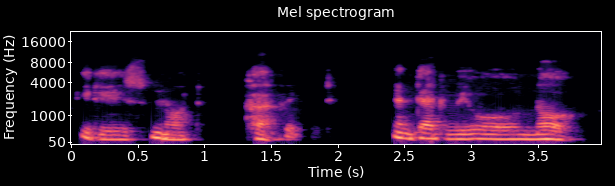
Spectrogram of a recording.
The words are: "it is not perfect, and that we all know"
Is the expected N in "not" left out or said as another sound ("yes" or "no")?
no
